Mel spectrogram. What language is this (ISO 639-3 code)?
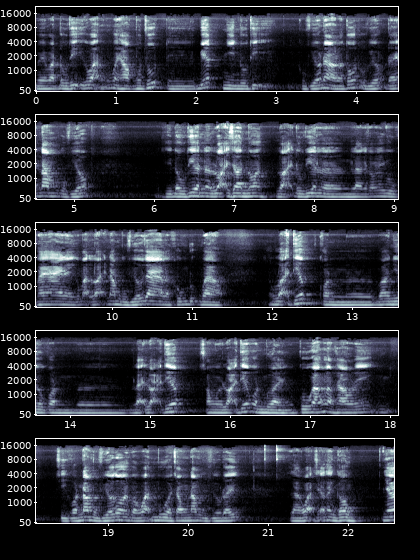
vie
